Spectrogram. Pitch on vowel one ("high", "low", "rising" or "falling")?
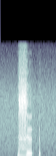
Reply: high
